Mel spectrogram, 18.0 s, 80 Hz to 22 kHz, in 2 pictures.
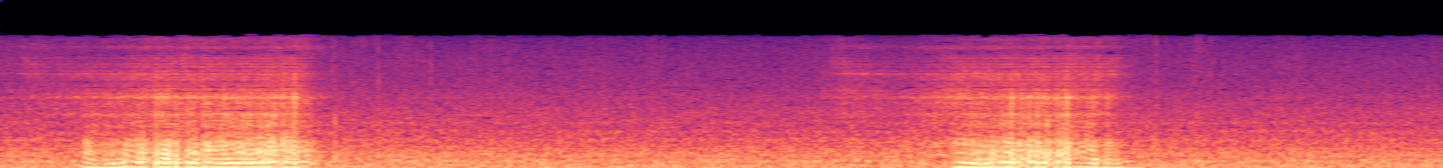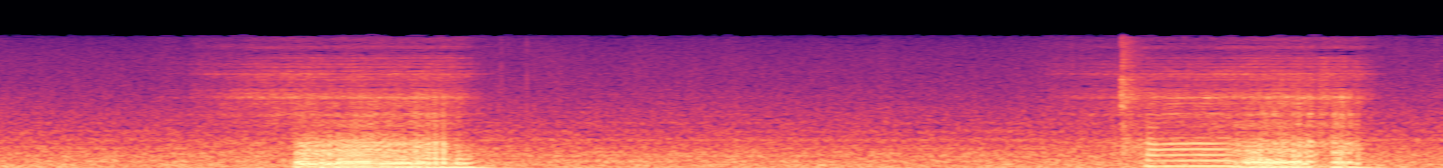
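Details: Snoring recorded during sleep with the SnoreLab phone app: deep, rattling snores on each in-breath, about 12 a minute, with quiet pauses between.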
